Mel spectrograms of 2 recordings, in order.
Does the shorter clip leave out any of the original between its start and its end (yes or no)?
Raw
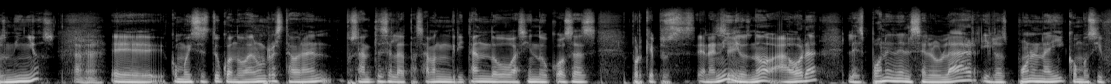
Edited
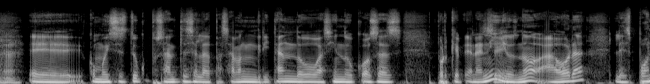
yes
